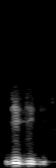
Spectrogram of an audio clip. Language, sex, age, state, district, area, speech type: Sindhi, male, 30-45, Gujarat, Kutch, rural, conversation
